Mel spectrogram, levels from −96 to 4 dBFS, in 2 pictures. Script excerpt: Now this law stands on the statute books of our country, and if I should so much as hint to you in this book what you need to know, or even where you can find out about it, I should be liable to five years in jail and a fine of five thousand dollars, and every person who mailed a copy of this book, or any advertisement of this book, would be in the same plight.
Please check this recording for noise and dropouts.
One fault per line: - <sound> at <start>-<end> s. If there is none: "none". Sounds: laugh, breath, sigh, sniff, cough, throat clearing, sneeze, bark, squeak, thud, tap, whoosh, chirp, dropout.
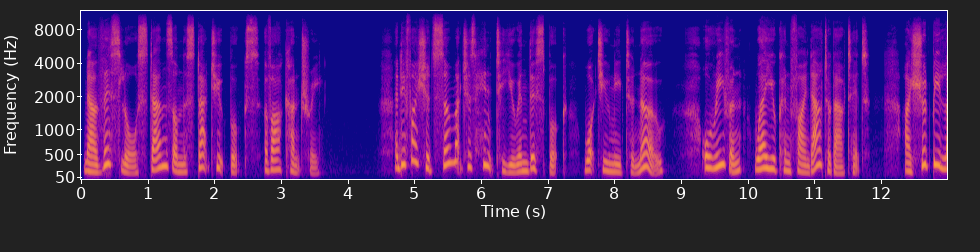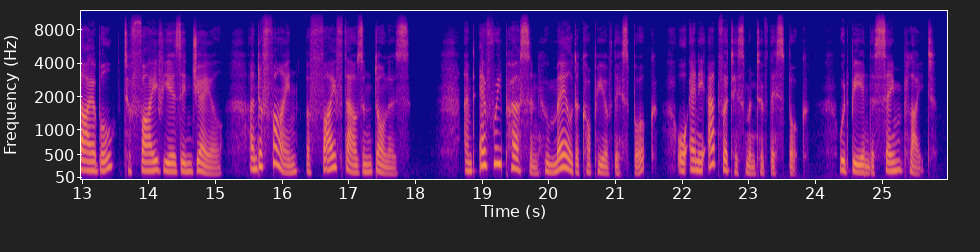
none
